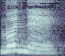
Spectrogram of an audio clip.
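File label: "monnaie", French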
